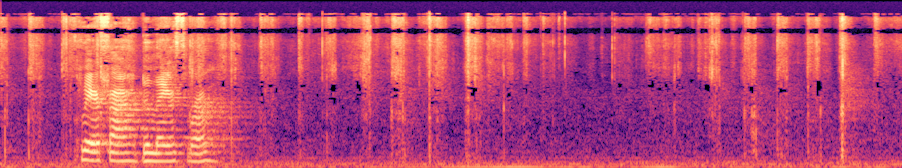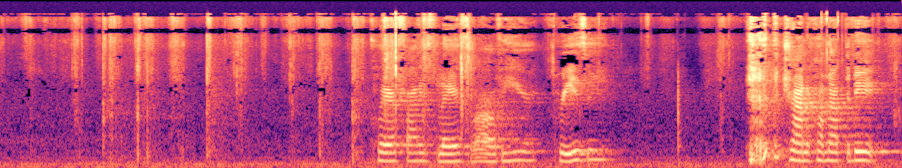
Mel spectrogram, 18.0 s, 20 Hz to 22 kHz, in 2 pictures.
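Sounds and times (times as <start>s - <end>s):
cards shuffling: 1.7s - 14.1s.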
